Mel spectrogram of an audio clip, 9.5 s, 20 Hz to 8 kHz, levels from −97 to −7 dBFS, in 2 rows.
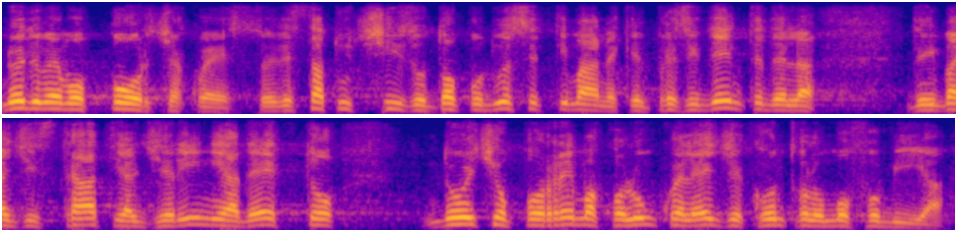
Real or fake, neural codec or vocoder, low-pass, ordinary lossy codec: real; none; 7.2 kHz; Opus, 16 kbps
